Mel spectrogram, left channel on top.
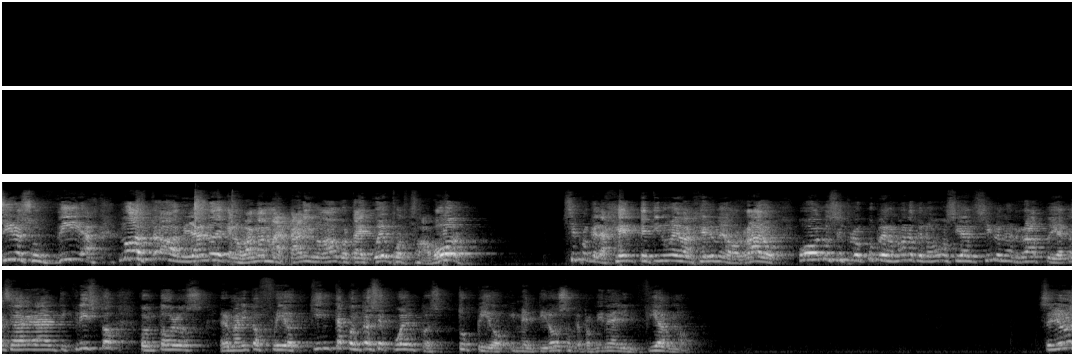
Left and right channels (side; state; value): left; silent; digital silence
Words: esos días. No estaba hablando de que nos van a matar y nos van a cortar el cuello, por favor. Sí, porque la gente tiene un evangelio medio raro. Oh, no se preocupen, hermano, que nos vamos a ir al cielo en el rapto y acá se va a ver al anticristo con todos los hermanitos fríos. ¿Quién te contó ese cuento estúpido y mentiroso que proviene del infierno? El Señor no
